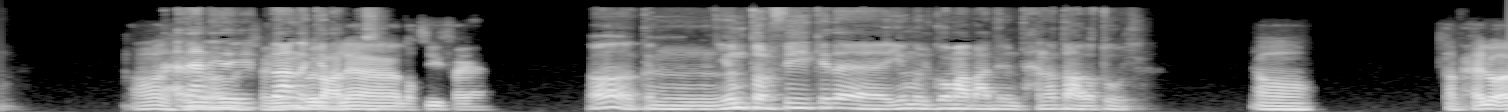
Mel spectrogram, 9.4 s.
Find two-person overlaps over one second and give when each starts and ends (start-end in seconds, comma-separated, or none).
1.1-2.5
